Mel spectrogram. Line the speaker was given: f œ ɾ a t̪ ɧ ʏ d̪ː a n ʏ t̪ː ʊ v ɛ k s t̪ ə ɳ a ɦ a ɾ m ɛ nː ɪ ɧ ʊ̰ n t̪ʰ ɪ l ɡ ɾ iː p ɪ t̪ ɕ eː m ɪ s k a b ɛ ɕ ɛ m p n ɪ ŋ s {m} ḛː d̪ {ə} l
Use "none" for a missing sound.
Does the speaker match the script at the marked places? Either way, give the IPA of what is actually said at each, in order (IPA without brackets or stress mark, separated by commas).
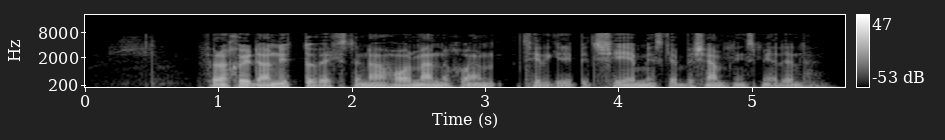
m, ə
